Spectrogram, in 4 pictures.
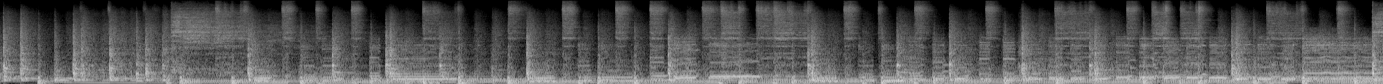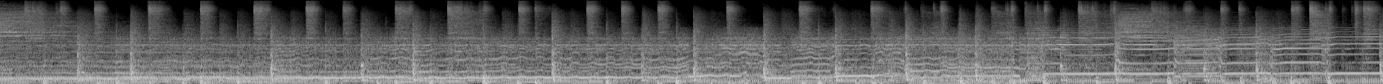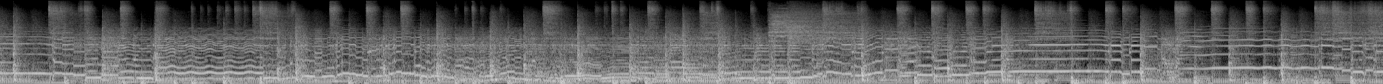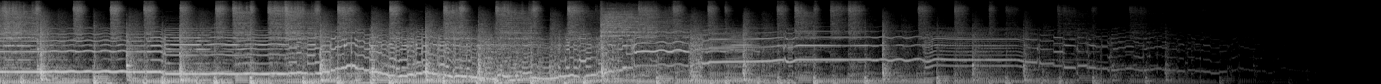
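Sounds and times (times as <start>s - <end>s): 
groove music: 0.2s - 53.6s.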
